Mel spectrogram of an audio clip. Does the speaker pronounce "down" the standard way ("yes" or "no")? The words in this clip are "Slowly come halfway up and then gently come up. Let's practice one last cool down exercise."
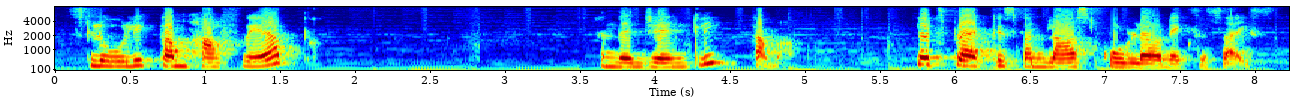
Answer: yes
